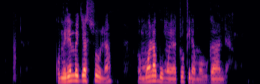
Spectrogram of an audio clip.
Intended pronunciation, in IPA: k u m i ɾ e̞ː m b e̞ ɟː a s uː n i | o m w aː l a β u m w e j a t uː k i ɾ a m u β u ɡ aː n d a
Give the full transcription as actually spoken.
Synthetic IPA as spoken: k u m i ɾ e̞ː m b e̞ ɟ a s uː n a | o m w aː l a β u m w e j a t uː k i ɾ a m u β u ɡ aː n d a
